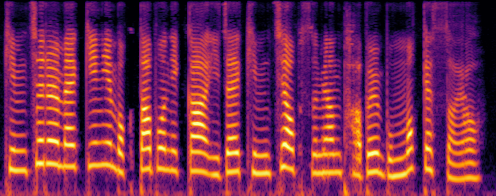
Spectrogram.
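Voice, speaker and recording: High, crystal-clear woman reading sentences. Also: dry recording, clean studio sound. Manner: careful, even, deliberate delivery. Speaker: example sentence reader. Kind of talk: slow, clear model-sentence reading for shadowing.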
